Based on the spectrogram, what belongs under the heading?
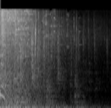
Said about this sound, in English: A tire just blew. They must have run over something. They're gonna crash! Damn it. Right into the broken rail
